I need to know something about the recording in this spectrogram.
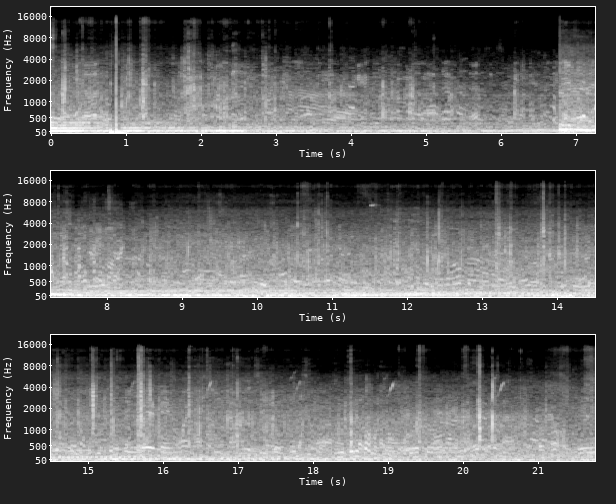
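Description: Background chatter of people talking outdoors over a steady low rumble. About seven seconds in, the sound jumps abruptly louder.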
